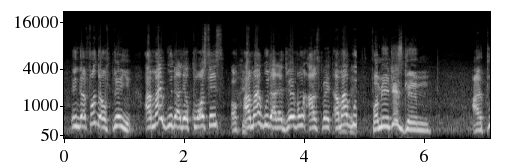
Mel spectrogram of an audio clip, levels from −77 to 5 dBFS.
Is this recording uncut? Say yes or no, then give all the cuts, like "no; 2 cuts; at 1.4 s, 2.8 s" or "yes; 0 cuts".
no; 1 cut; at 4.9 s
